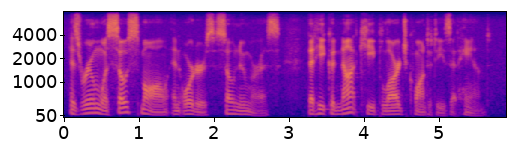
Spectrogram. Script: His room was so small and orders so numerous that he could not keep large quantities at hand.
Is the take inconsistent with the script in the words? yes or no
no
